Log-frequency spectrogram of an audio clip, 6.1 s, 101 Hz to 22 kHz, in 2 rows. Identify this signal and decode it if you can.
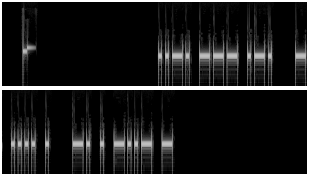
Morse code, heard as a keyed tone, about 34 wpm, 700 Hz. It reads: FOR THE NEXT
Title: Sets of 3 Words 35wpm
